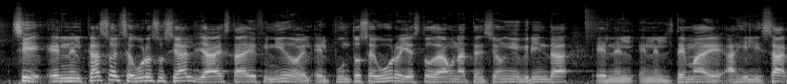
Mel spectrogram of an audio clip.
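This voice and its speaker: A man's medium-pitched voice with hardly any pauses, set against noticeable background noise. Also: ordinary pitch variation, moderate pace. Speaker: health official, doctor. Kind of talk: interview.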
